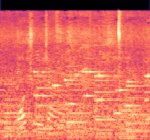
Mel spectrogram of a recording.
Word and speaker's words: gochujang: Gochujang. Ganun pala yung pagka-pronounce of gochujang.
